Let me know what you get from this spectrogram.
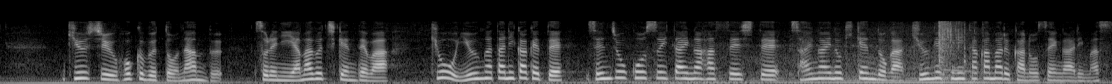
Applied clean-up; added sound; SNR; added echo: none; Traffic noise, roadway noise + Gunshot, gunfire; 15 dB; none.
